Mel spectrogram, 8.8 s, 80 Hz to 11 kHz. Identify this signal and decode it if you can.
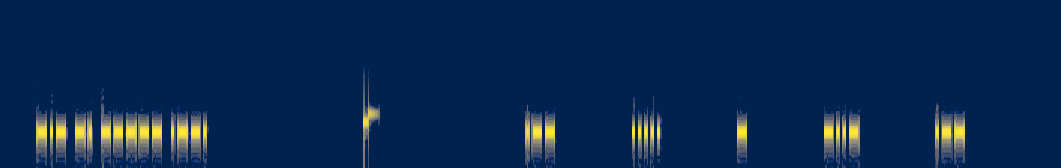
Morse code, heard as a keyed tone, about 44 wpm, spaced as for 18 wpm, 700 Hz. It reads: KN0P W5TXW
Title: USA Call Signs - 8x Character Spacing - 45wpm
